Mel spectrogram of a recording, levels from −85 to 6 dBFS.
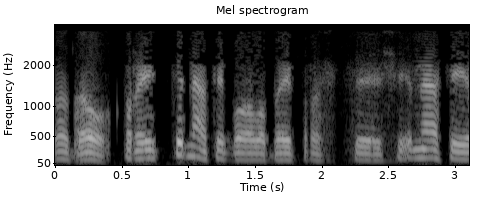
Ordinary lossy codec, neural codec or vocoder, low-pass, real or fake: AAC, 16 kbps; vocoder, 24 kHz, 100 mel bands, Vocos; 3.6 kHz; fake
